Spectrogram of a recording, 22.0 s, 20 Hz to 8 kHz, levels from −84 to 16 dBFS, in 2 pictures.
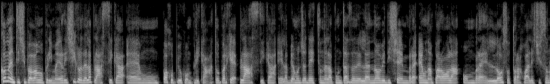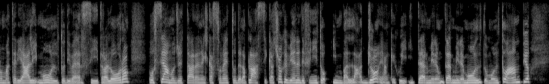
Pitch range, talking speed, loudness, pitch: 185-205 Hz, 160 wpm, -19 LUFS, 190 Hz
